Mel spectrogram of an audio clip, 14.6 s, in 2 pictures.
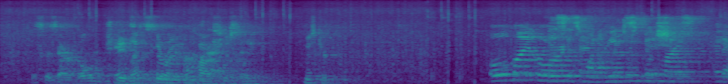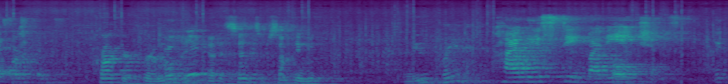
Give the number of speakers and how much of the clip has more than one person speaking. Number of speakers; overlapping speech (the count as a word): four, about 41%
